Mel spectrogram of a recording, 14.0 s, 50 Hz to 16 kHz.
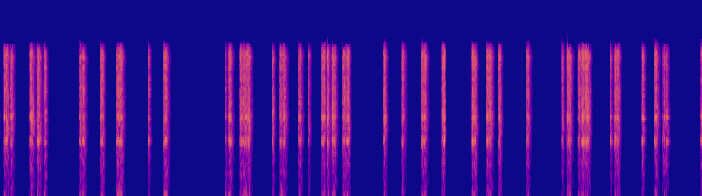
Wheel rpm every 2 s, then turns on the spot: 140, 140, 140, 150, 140, 150, 160.
none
